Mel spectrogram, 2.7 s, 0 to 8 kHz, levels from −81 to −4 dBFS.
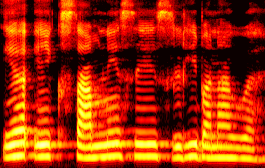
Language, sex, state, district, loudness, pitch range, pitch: Hindi, female, Jharkhand, Palamu, -17 LUFS, 190-215 Hz, 210 Hz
